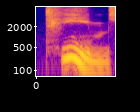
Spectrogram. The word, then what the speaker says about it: Teems: the name of Scott Teems, I think is how you pronounce his last name, Teems, who is relatively unknown in the business, in the larger picture.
